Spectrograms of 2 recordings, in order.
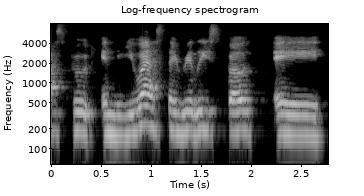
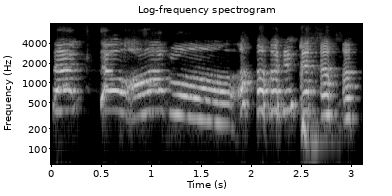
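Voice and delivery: high, laughing cries of no; horrified laughing; 13 semitones higher, much slower than usual. Real, not acted. Host cringing at his stroke joke, laughing high. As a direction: squeal out the no's through laughter.

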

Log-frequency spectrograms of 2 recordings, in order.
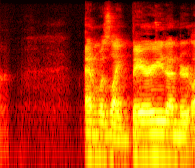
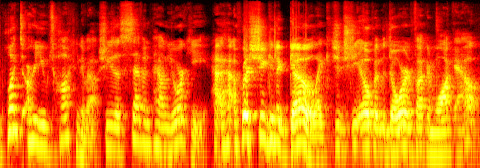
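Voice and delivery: incredulous; 7 semitones higher, 6 dB louder than usual. Retold or imitated. Retold disbelieving reply to wife.

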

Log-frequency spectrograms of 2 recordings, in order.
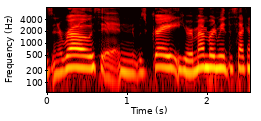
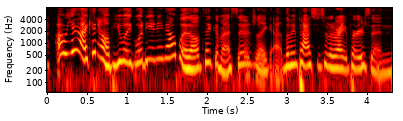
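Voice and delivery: much higher, bright customer service voice; chirpy service rep; 5 semitones higher than usual. Retold or imitated. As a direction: play the cheerful phone agent. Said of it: "they're like".

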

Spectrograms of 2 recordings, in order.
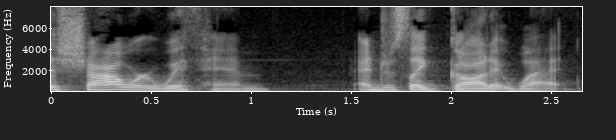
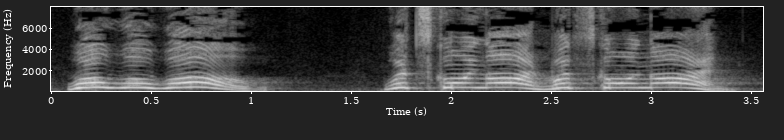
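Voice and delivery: much higher, startled man's voice; mock startled boyfriend; 13 semitones higher, 5 dB louder, slower than usual. Boyfriend stepping out of the shower, startled and high. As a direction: play the naked boyfriend caught off guard. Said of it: "And he goes".

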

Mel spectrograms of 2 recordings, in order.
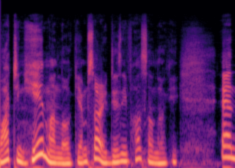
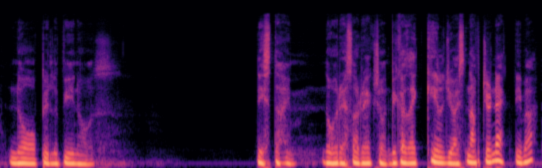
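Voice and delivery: put-on Filipino accent; 4 semitones lower than usual. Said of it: "Filipino accent".

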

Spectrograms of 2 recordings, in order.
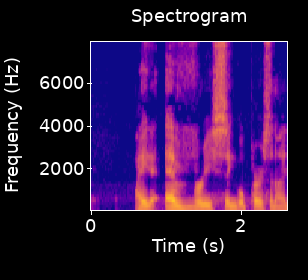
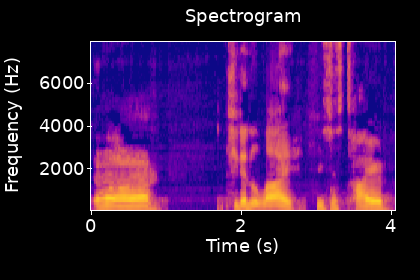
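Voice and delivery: loud self-convincing; 5 semitones higher, 8 dB louder, much slower than usual. Acted. Talking self out of hurt.

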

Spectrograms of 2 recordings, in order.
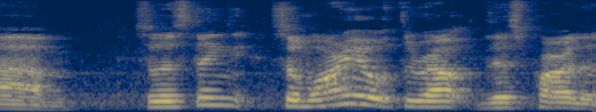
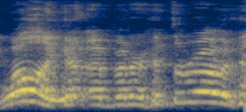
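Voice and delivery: higher, much louder and fast, a panicked getaway line; hasty Mario exit; 10 semitones higher, 12 dB louder, faster than usual. Retold or imitated. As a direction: blurt it out and bolt. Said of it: "he's like".

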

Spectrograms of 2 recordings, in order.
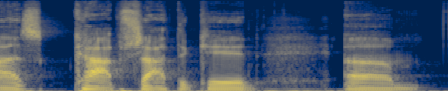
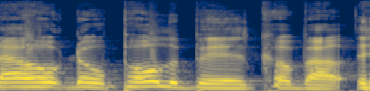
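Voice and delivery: Gucci; 9 semitones higher, 7 dB louder than usual. Retold or imitated. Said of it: "He said".

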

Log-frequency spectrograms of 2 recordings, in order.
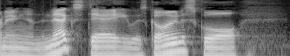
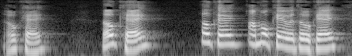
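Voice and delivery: okays rising higher and louder; growing eagerness; 12 semitones higher, 9 dB louder than usual. A narrator's reading. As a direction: build up excitement with each okay. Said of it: "said Oren".

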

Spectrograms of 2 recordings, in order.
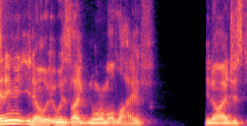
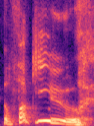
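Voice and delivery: mock swagger; 7 semitones higher than usual. Mock boast about his own worth.

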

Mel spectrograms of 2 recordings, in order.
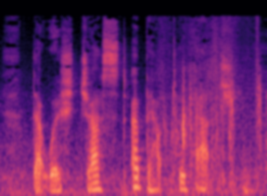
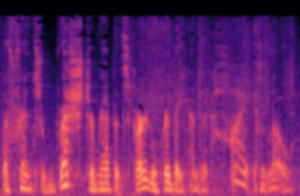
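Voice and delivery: plain reading voice

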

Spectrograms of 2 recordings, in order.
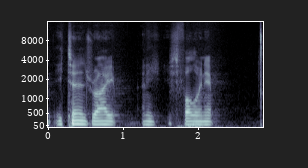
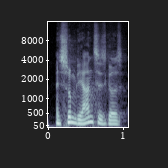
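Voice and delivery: normal talking voice

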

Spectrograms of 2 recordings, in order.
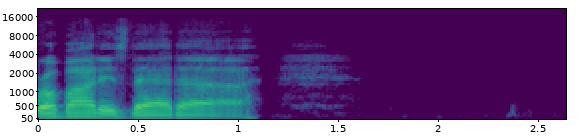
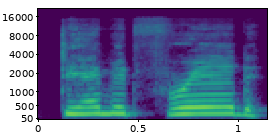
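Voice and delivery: higher, slow mock [name] grief; [name] quote; 14 semitones higher, 5 dB louder, slower than usual. Quoting the movie to friends, slow mock anguish. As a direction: drag it out like the movie line. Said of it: "you know".

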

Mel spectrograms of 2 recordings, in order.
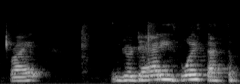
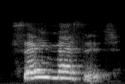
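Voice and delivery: stern dad; 8 semitones higher, 8 dB louder, slower than usual. Retold or imitated. Dad's terse words mimicked.

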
